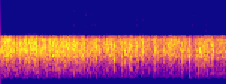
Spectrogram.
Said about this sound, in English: the police car topples and falls down, down into the ravine. The explosion illuminates the world below.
